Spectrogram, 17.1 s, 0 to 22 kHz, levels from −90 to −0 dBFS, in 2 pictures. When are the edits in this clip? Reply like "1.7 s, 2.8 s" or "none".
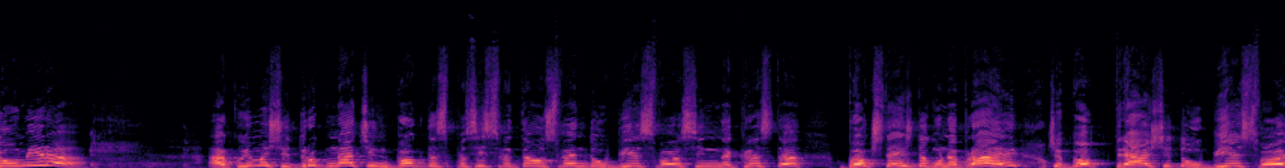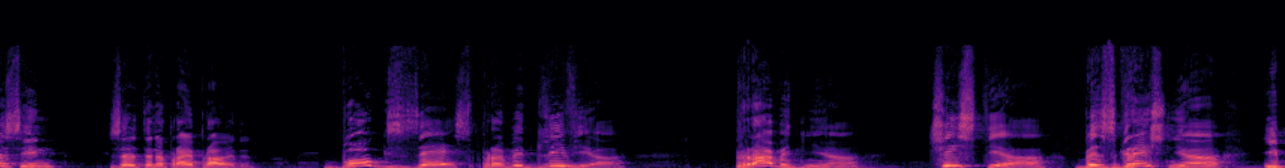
7.0 s, 10.7 s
